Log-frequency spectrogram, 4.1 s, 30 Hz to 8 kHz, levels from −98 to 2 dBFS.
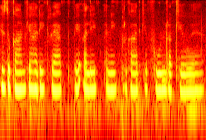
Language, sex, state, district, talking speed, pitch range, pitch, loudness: Hindi, female, Jharkhand, Ranchi, 215 wpm, 220-235 Hz, 225 Hz, -19 LUFS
